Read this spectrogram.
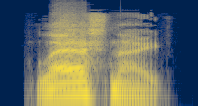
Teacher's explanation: Last night on the page, you can see the T at the end of last and you may expect to hear it clearly, but the T is placed between the S sound and the N sound, which creates a difficult sequence for the mouth. Many speakers make the tea very weak.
